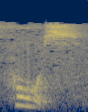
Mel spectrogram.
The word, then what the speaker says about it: Fuß: Also, the vowel that stands in front of a sharp S is always long. For example, the word Fuß means foot. And, it's spelled with a sharp S at the end.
